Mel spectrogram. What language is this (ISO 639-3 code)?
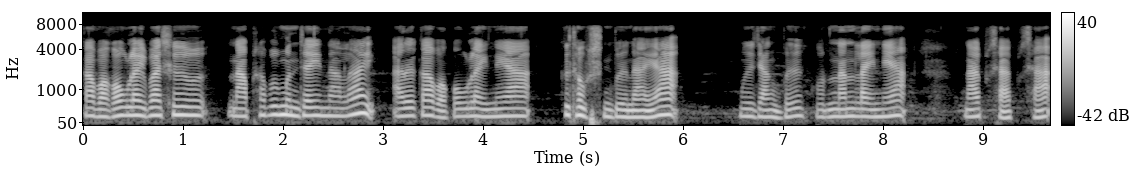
brx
